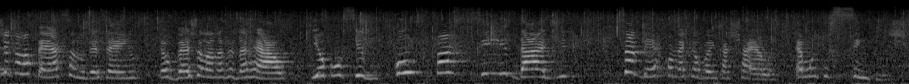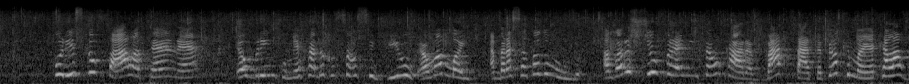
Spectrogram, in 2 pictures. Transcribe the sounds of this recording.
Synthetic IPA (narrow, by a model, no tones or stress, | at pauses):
veʒʊakɛlɐpɛsɐnʊd̪ezẽɲʊ | ewveʒʊɛlanɐvid̪ɐɦeaw | ɪewkõsiɡʊkõfasilid̪ad͡ʒɪ | sabeɾkõmʊɛkɪewvowẽkaʃaɾɛlɐ | ɛmũj̃t̪ʊsĩplɪʃ | poɾisʊ̥kewfalʊat̪ɛnɛ | ewbɾĩŋkʊmehkad̪ʊɐkõ̥sɐ̃w̃siviwɛũmɐmɐ̃j̃ | abɾasat̪od̪ʊmũnd̪ʊ | aɡɔɾɐʊʃt͡ʃiʊfɾẽmiẽnt̪ɐ̃w̃kaɾɐbat̪at̪ɐpelʊkɪmɐ̃j̃akɛla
